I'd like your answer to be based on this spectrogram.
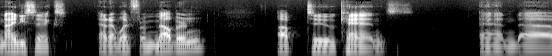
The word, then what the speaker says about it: Melbourne: You have to learn to like get rid of the R sound. – You can spell Melbourne. You can spell it M-E-L-B-A-N. Melbourne.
